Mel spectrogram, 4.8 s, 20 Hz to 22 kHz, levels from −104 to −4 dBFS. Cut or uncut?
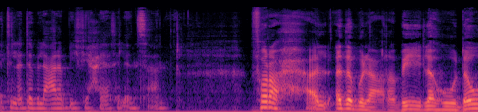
uncut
